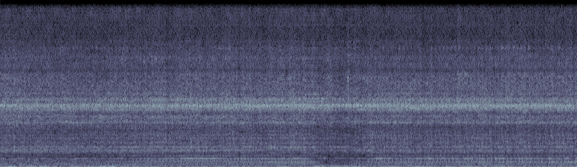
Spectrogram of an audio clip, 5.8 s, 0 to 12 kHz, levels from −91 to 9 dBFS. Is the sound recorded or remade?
remade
